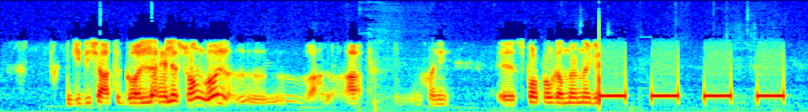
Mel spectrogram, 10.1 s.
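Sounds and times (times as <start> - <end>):
speech: 0.9 - 7.6
telephone busy signal after a call dropped: 7.5 - 10.0.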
